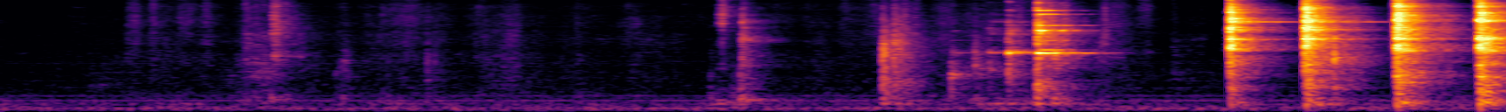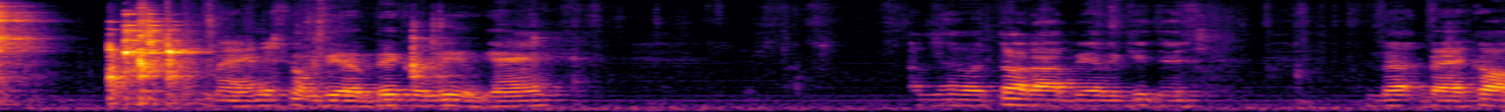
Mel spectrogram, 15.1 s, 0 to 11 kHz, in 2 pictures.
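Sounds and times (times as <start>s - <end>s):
metal tools striking metal: 6.2s - 8.6s.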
